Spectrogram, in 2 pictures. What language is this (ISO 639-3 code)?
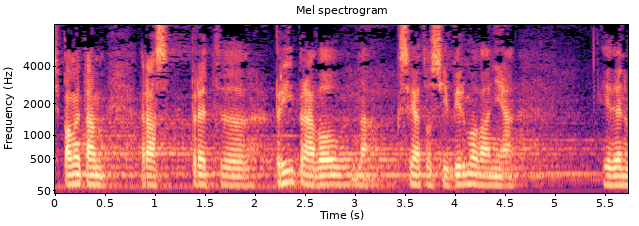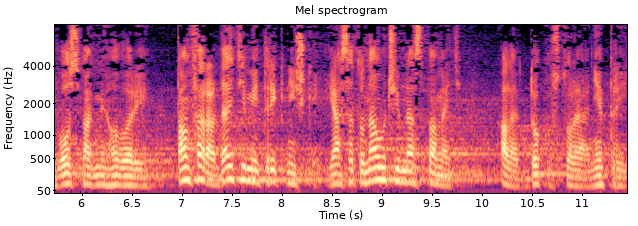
slk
